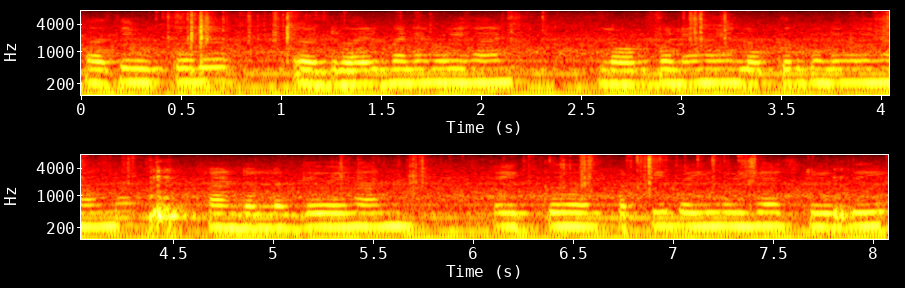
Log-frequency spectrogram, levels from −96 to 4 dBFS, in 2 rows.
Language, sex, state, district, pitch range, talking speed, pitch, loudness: Punjabi, female, Punjab, Fazilka, 100-105 Hz, 180 wpm, 105 Hz, -20 LUFS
